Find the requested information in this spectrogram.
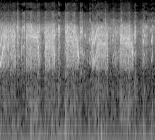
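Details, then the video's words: Swallow calls: loud, high, buzzy chirps, each dropping in pitch, delivered in quick bursts with brief pauses between. "เสียงนกนางแอ่น Swallow Sound"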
